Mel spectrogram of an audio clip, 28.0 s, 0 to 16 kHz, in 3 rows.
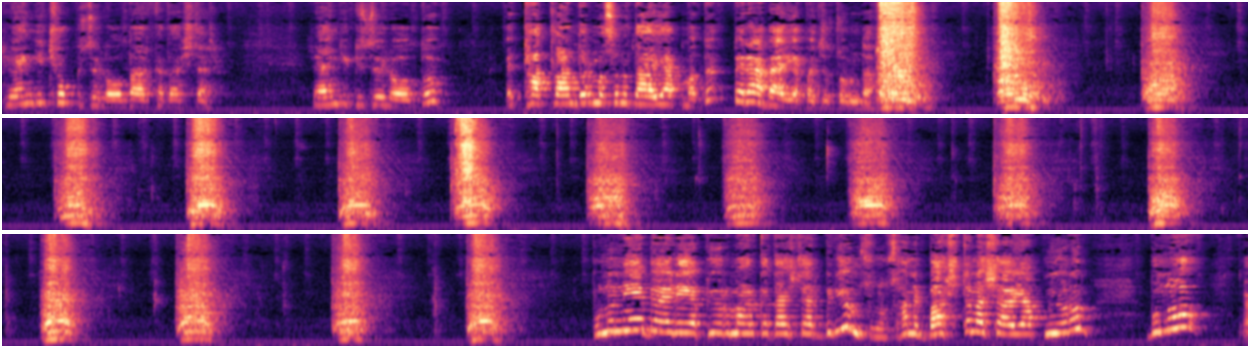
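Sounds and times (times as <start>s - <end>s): hand blender pulsing: 6.6s - 9.1s, 9.7s - 11.2s, 11.8s - 16.2s, 16.8s - 18.4s, 19.0s - 20.5s, 21.2s - 21.6s, 22.2s - 22.6s.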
